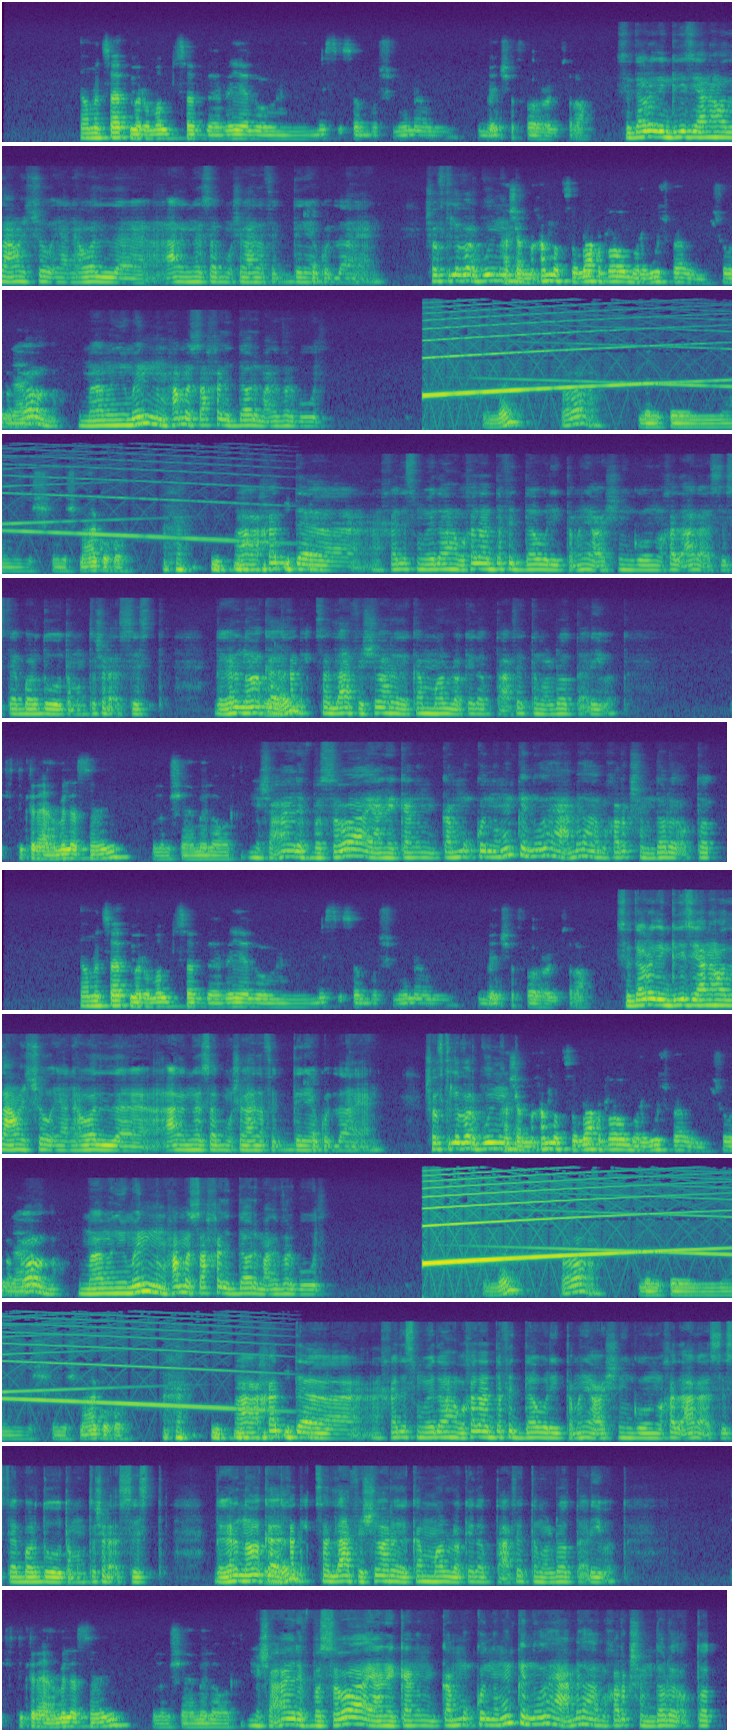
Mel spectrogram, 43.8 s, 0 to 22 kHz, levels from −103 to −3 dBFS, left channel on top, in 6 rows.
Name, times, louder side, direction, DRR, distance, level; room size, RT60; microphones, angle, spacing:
voice 1, 0.8-4.5 4.8-5.9 10.4-10.5 12.3-15.0 19.4-19.8 21.0-23.2 24.0-25.0 31.8-32.2 36.7-38.8, equal, 5° left, 0.7 m, -23 dB
voice 2, 6.2-11.1 11.5-12.5 14.6-17.8 20.2-20.6 23.5-23.8 24.2-30.7 31.0-35.3 39.0-43.6, right 2 dB, 45° right, 0.8 m, -22 dB
sound 1, 18.8-24.6, right 7 dB, 30° right, 0.3 m, -16 dB
9.0 x 6.5 x 2.6 m
head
